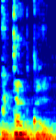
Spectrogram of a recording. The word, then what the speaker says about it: Etobicoke: Die KE spreek je niet uit. Hoe dan? Etobicoke.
